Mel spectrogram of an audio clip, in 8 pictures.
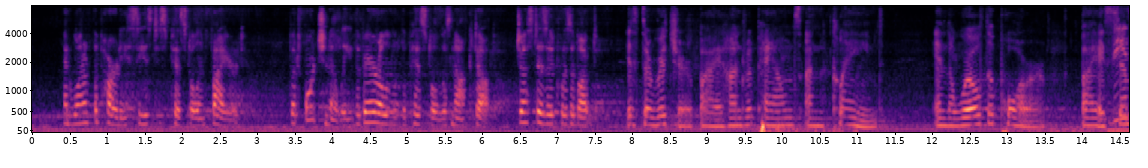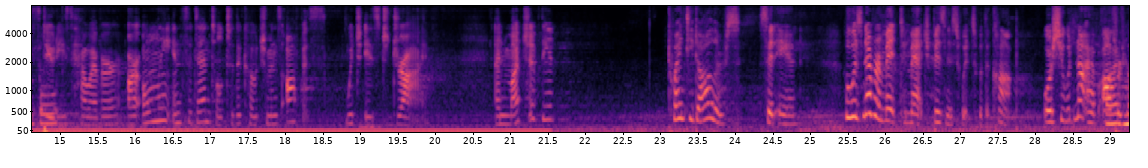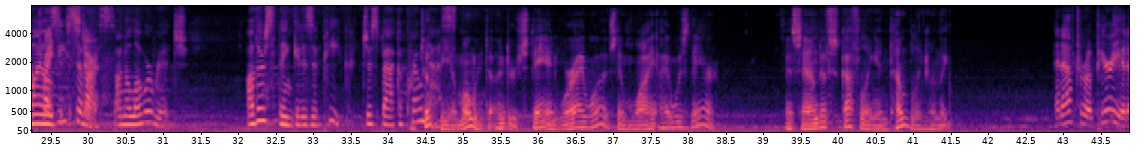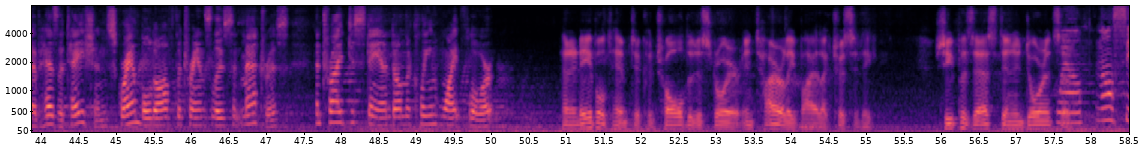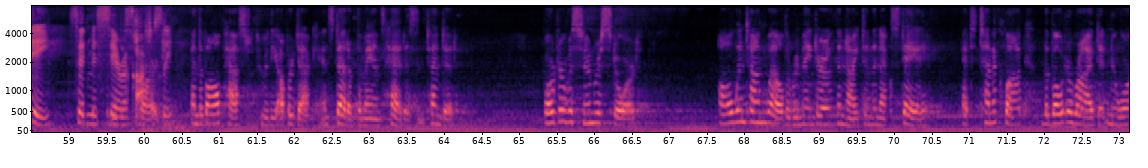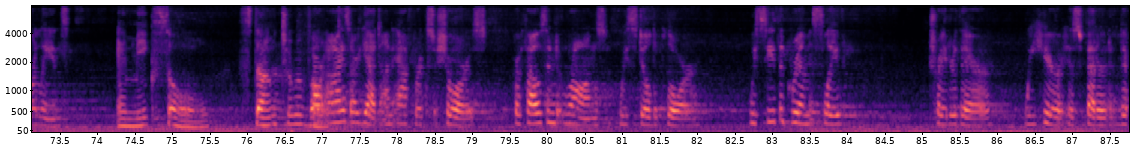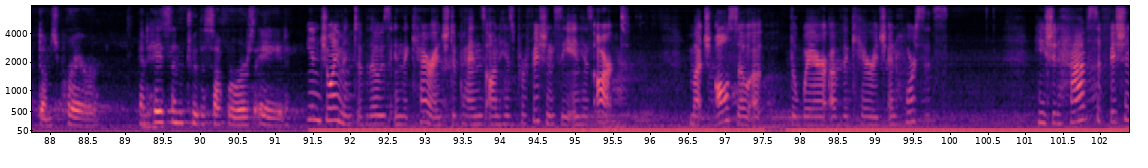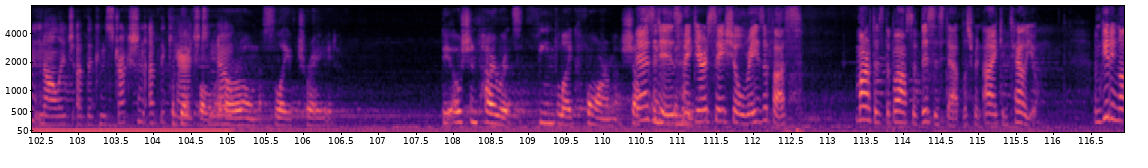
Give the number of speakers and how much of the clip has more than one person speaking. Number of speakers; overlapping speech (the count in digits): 8, about 6%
